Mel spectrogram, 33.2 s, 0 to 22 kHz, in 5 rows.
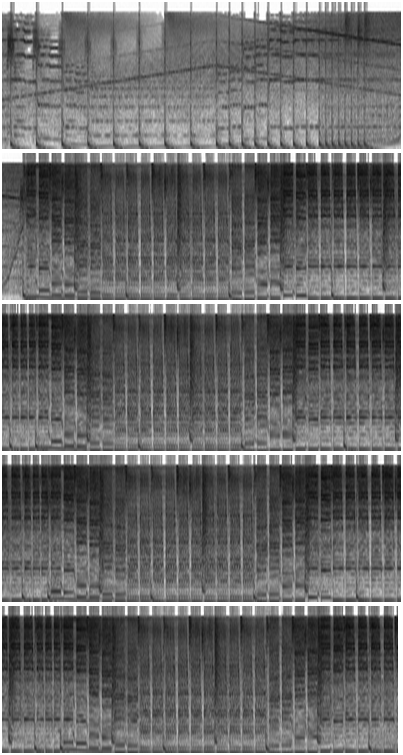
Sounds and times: Dubstep: 0:00.0 - 0:33.2.

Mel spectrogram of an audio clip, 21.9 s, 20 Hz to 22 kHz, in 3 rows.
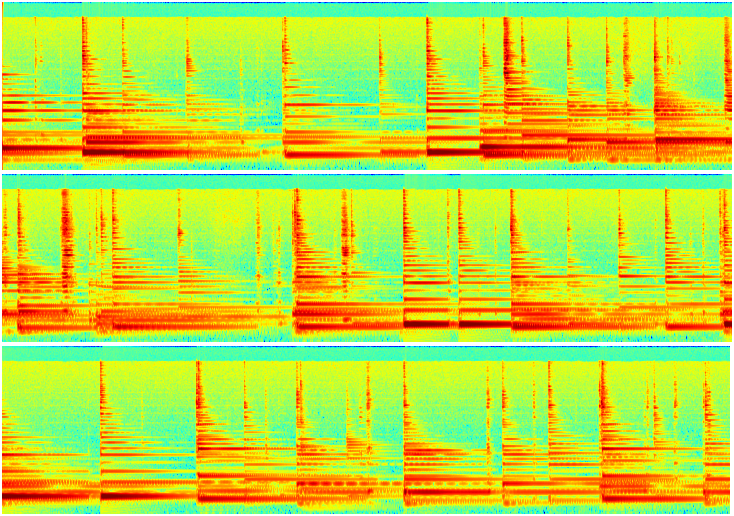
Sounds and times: Harp: 0:00.0 - 0:21.8.

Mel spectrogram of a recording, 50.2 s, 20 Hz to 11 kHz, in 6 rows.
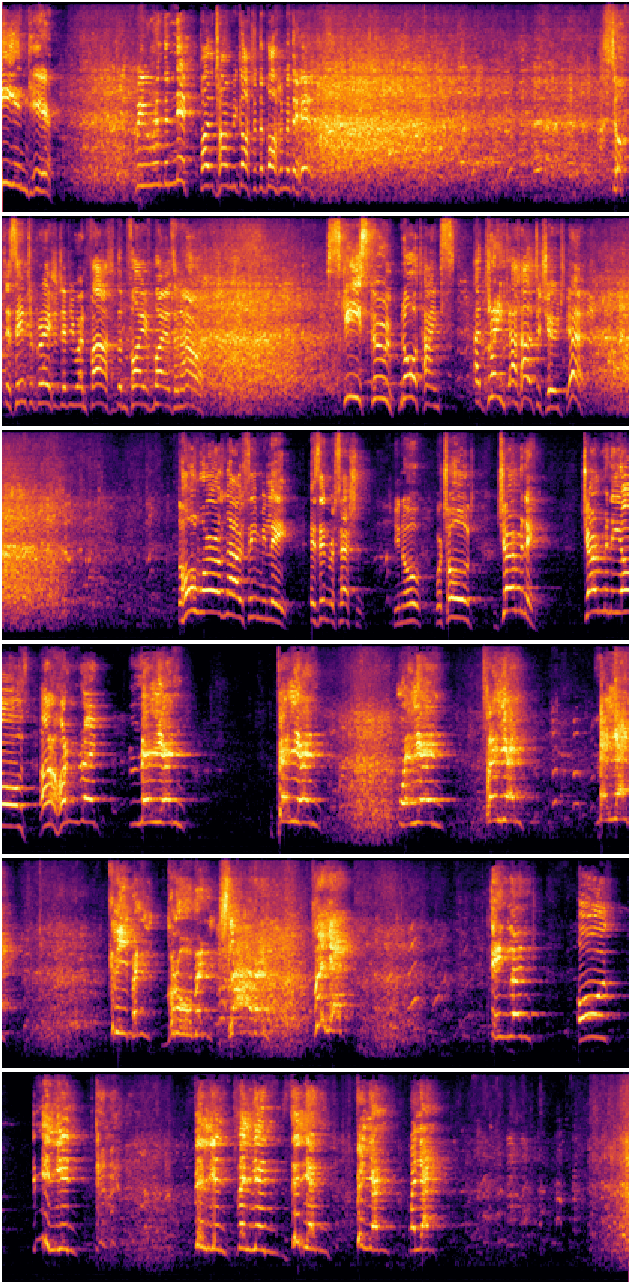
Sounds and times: Speech: 0:00.0 - 0:00.8, 0:01.8 - 0:04.2, 0:08.0 - 0:11.1, 0:12.7 - 0:16.2, 0:19.0 - 0:27.7, 0:28.7 - 0:29.4, 0:30.3 - 0:32.2, 0:33.0 - 0:33.7, 0:34.8 - 0:37.0, 0:37.6 - 0:38.2, 0:39.9 - 0:43.4, 0:44.4 - 0:47.8
Snicker: 0:00.8 - 0:02.1, 0:03.8 - 0:08.4, 0:10.7 - 0:12.8, 0:16.0 - 0:19.1, 0:29.4 - 0:30.4, 0:32.2 - 0:34.9, 0:36.7 - 0:40.0, 0:43.0 - 0:44.4, 0:47.8 - 0:50.1.

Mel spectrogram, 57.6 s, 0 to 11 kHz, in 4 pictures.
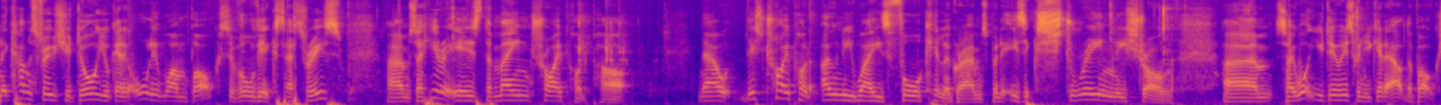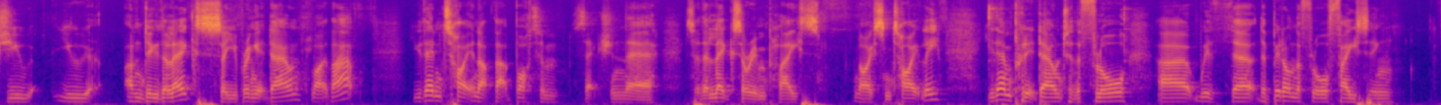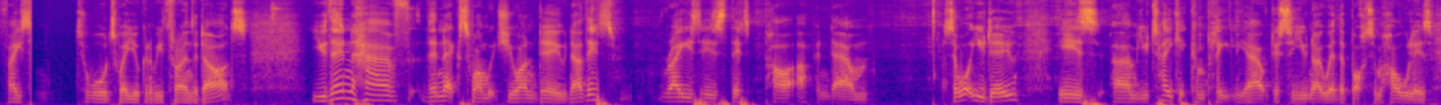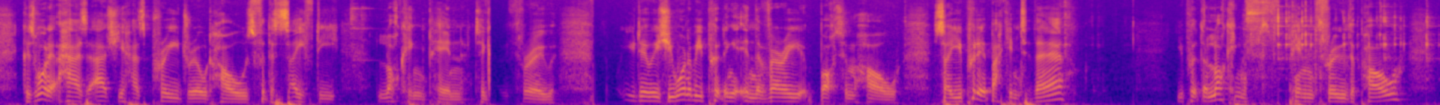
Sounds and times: Speech: 0:00.0 - 0:06.4, 0:07.0 - 0:31.3, 0:31.9 - 0:37.6, 0:38.2 - 0:48.8, 0:49.4 - 0:54.0, 0:55.0 - 0:57.3.

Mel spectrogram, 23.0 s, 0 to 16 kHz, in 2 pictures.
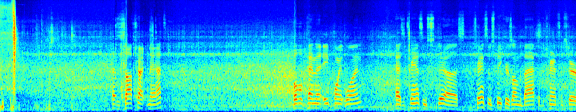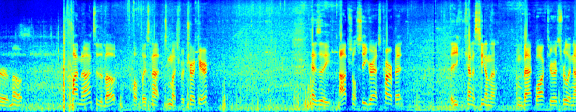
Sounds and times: Vehicle: 0:00.0 - 0:23.0
Speech: 0:02.2 - 0:03.3, 0:05.9 - 0:07.3, 0:07.9 - 0:12.1, 0:12.9 - 0:15.7, 0:17.7 - 0:19.6, 0:20.5 - 0:23.0.

